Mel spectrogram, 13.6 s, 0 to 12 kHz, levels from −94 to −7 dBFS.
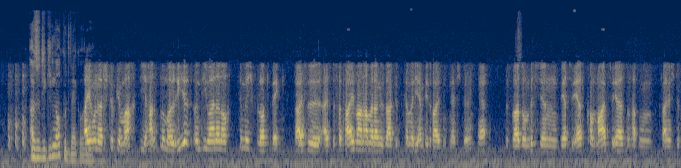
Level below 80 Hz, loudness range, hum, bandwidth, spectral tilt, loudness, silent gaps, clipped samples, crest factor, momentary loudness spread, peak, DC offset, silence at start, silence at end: -56 dBFS; 4 LU; none; 10.5 kHz; -5.5 dB/octave; -30 LUFS; none; under 0.1%; 20 dB; 13 LU; -10 dBFS; under 0.1%; 0.1 s; 0.05 s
